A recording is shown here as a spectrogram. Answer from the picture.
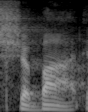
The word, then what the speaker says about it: Shabbat: Sabbath actually has two unique but related meanings in the original Hebrew, which would be pronounced Shabbat.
